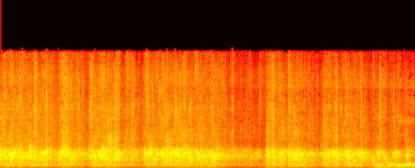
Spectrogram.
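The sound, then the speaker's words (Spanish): A crowd at a celebration for the staff of an institution in Michoacán claps steadily for several seconds, a dense, loud wash of many hands with a few brief dips, and a voice rises faintly through it near the end. “Entonces, este festejo es para ustedes, por lo cual les pido un gran aplauso para todos ustedes.”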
